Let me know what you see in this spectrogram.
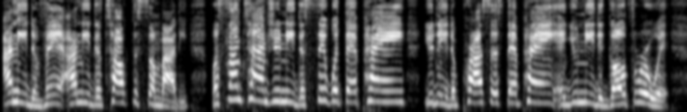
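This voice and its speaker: Talking very fast in a raised, projected voice, a woman with a high pitch uses lively intonation, the sound dry and close with no echo. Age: 30s. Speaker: artist and small business owner sharing coping tips. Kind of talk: casual live stream talk. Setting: social media live stream.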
